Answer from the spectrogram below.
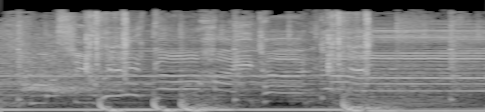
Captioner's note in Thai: เสียงชัตเตอร์กล้อง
